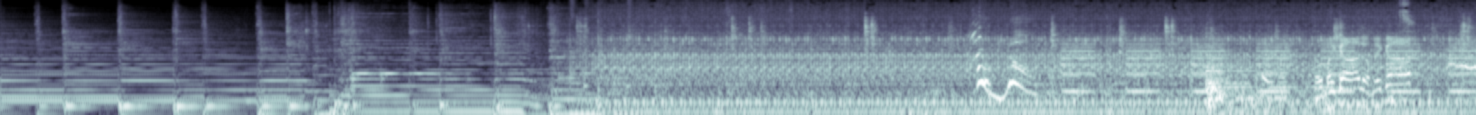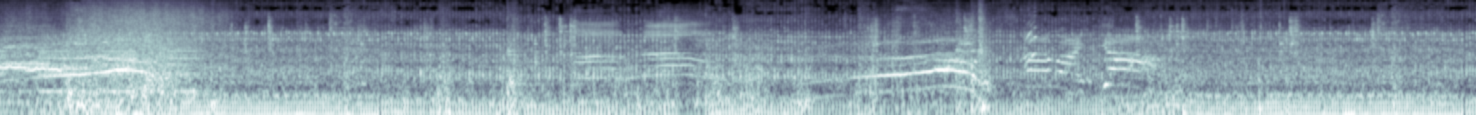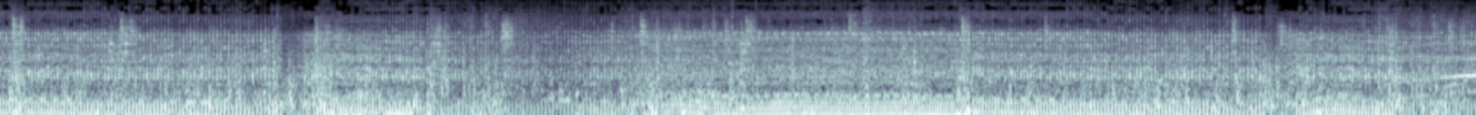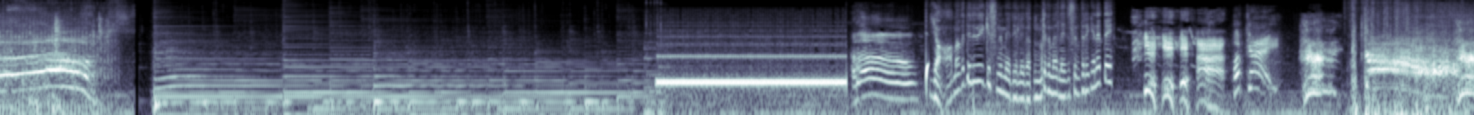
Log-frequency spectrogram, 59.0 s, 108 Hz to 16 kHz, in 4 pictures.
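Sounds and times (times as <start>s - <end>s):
model tractor engine drone: 5.5s - 15.0s, 16.4s - 23.7s, 24.4s - 44.2s
person exclaiming: 9.7s - 10.5s, 23.4s - 26.4s, 44.0s - 45.3s, 52.8s - 55.5s.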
